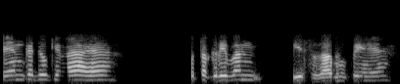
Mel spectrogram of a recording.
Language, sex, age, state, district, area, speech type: Urdu, male, 18-30, Uttar Pradesh, Saharanpur, urban, conversation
